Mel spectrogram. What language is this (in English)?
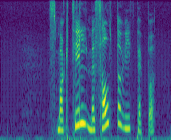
Norwegian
